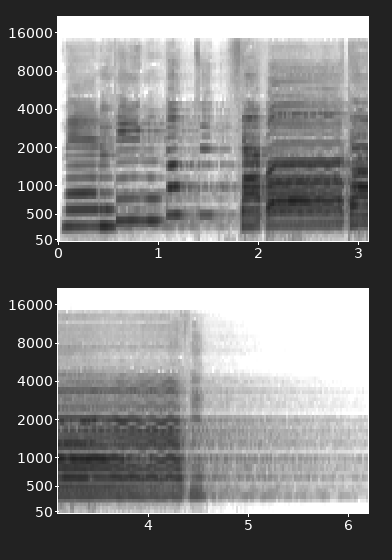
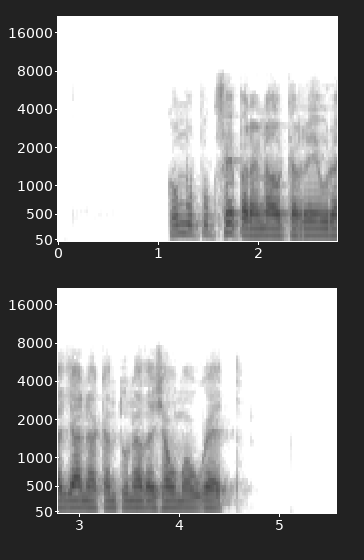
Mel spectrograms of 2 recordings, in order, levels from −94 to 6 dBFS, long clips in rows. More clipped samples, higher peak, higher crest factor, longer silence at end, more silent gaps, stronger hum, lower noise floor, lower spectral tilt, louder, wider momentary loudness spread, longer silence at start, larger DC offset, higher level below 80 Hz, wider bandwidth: neither; first, 0 dBFS vs -16 dBFS; about the same, 14 dB vs 16 dB; first, 1.65 s vs 1.1 s; neither; neither; second, -56 dBFS vs under -90 dBFS; second, -1.5 dB/octave vs -8 dB/octave; first, -13 LUFS vs -31 LUFS; first, 13 LU vs 8 LU; second, 0.05 s vs 1.1 s; neither; first, -66 dBFS vs -72 dBFS; first, 14 kHz vs 7.6 kHz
